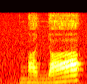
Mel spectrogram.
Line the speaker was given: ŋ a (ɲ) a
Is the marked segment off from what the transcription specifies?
no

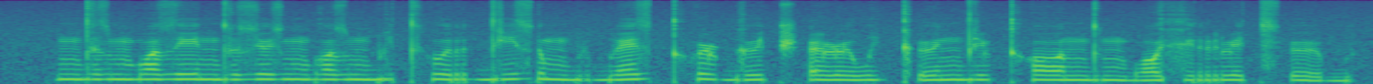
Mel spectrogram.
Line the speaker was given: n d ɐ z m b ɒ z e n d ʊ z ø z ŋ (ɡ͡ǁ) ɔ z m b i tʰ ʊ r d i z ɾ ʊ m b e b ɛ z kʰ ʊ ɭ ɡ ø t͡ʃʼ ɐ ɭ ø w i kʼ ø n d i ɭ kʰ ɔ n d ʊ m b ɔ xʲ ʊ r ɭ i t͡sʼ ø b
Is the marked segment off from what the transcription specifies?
yes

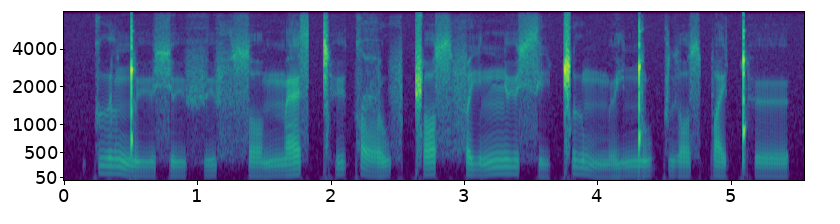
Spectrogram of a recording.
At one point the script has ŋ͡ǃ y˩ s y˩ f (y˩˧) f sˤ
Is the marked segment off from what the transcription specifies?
no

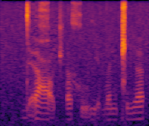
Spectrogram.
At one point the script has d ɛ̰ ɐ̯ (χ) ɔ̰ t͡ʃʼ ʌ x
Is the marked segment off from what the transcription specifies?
yes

